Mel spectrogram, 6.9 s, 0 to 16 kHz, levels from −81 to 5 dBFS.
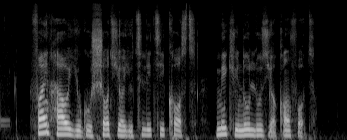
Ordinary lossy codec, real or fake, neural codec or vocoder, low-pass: MP3, 96 kbps; fake; vocoder, 44.1 kHz, 128 mel bands every 256 samples, BigVGAN v2; 14.4 kHz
